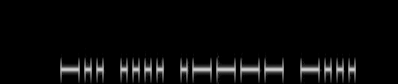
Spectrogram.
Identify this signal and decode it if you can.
Morse code, heard as a keyed tone, about 20 wpm, 700 Hz. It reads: DH1B
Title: Four Challenging Letter-Number Combinations 20wpm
